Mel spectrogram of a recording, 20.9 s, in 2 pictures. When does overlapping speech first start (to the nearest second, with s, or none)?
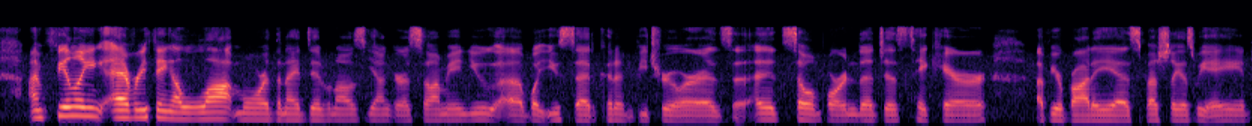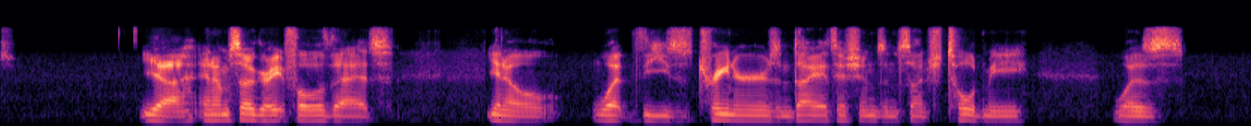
none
